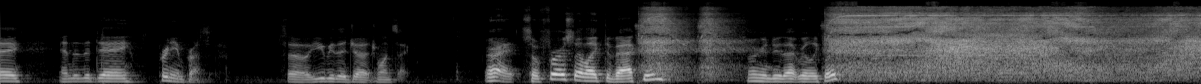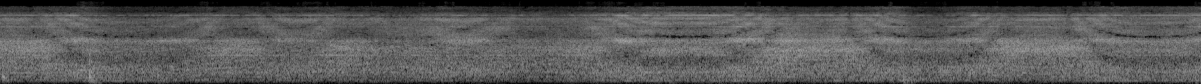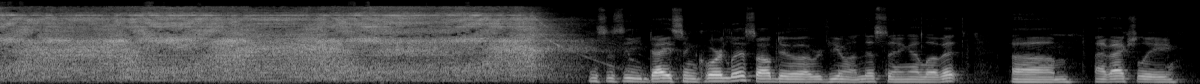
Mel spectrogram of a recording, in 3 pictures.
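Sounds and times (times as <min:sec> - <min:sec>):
vacuum cleaner whining on carpet: 0:06.4 - 0:07.5, 0:08.2 - 0:30.3.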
